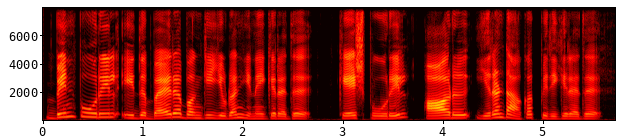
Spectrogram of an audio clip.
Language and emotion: Tamil, neutral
